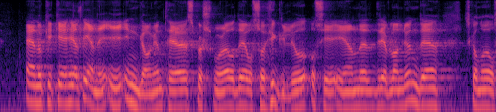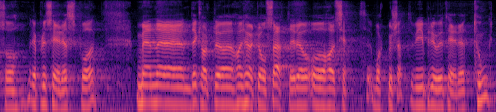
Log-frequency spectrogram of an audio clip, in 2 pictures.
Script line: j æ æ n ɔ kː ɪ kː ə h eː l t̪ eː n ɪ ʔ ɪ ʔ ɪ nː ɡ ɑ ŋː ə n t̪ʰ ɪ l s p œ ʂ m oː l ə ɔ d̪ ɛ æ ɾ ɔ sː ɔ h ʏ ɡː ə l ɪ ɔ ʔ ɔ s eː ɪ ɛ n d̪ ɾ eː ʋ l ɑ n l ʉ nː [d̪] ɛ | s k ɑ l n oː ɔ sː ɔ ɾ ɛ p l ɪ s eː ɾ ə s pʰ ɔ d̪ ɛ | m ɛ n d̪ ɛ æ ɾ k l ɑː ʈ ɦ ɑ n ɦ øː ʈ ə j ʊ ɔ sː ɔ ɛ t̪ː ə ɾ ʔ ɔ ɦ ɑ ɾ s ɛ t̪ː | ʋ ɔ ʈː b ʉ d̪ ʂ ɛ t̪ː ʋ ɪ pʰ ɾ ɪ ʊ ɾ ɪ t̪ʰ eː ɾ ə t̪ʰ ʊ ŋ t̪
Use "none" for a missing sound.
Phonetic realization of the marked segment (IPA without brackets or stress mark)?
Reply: d̪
